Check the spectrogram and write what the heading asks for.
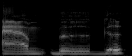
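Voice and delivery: put-on very slow, drawn-out French accent; put-on French pronunciation; mock French accent. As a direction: stretch every syllable in a hammy French accent. Clouseau-like joke guess, drawn out.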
